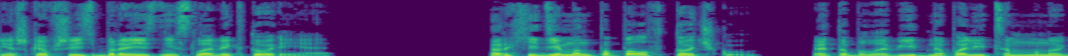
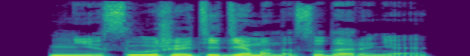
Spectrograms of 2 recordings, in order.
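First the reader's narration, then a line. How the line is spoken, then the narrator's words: Firm low voice. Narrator (Russian): Твердым низким голосом бросил цесаревич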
